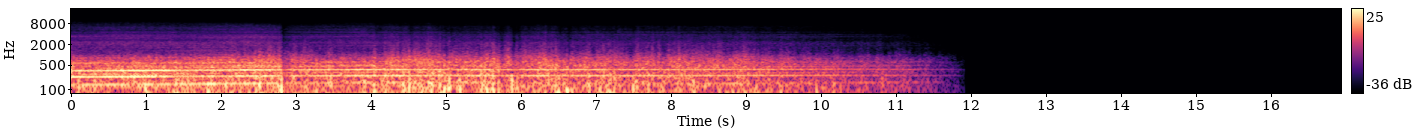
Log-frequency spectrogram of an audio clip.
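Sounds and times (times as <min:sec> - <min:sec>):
motorcycle engine cruising: 0:00.0 - 0:11.9
wind rushing over microphone: 0:00.0 - 0:11.9.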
